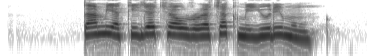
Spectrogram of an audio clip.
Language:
Yanahuanca Pasco Quechua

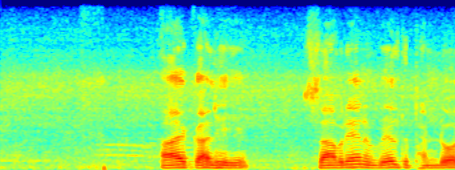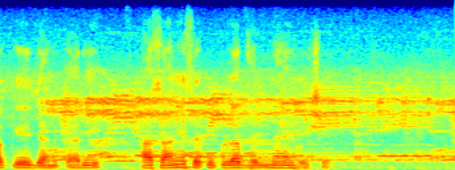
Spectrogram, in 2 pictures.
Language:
Maithili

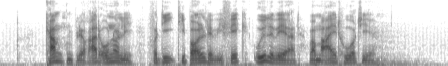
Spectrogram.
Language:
Danish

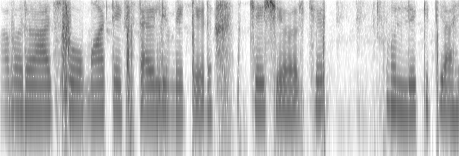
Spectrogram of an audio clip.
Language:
Marathi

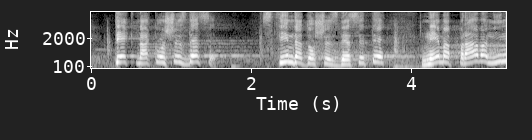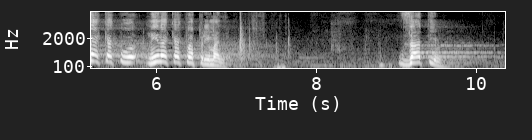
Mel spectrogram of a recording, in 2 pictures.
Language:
Serbian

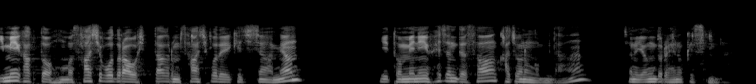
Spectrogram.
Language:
Korean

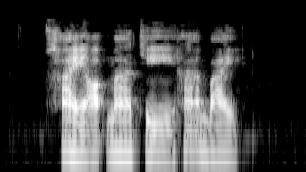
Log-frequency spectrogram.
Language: Thai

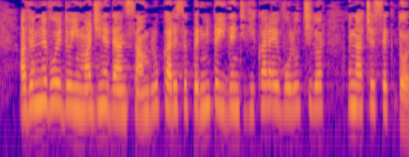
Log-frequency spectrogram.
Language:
Romanian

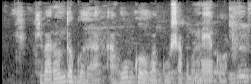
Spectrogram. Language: Kinyarwanda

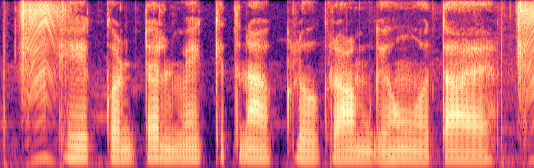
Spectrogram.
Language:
Hindi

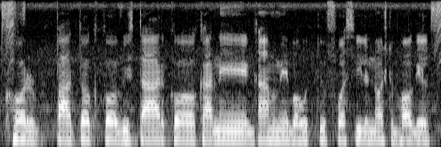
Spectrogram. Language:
Maithili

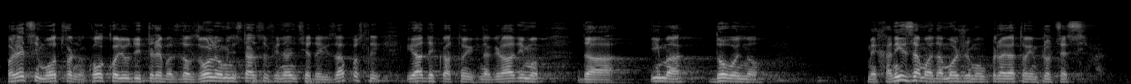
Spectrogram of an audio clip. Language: Croatian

